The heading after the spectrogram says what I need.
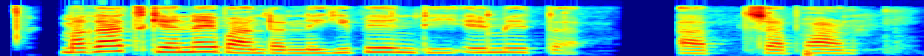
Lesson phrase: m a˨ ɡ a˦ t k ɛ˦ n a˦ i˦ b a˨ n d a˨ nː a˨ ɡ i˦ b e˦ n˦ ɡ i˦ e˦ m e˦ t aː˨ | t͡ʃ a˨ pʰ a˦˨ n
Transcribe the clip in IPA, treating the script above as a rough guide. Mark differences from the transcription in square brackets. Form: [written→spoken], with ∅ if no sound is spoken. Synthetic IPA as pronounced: m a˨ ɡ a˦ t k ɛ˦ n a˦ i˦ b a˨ n d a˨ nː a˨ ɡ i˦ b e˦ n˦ [ɡ→d] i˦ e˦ m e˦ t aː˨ | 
